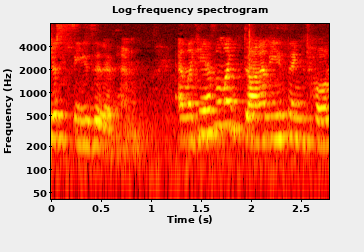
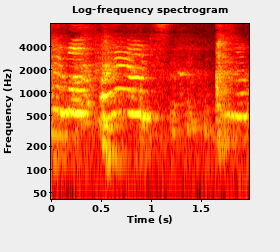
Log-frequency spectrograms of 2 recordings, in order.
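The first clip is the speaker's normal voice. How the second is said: laughing; 13 semitones higher, slower than usual. Real, not acted. Silly pants joke, laughing.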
